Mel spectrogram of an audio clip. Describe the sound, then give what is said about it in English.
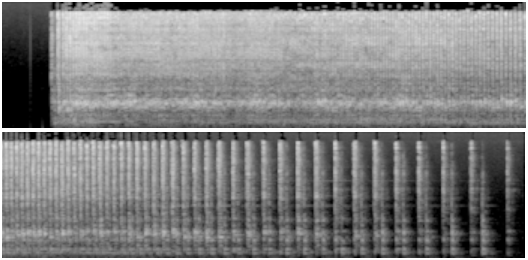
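A spinning prize wheel clicks against its pointer, starting as a dense rapid whir of ticks that gradually slows into clearly separated, evenly fading clicks as the wheel winds down. “All right, anyone have the wheel? Okay, I'm going to spin it here.”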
